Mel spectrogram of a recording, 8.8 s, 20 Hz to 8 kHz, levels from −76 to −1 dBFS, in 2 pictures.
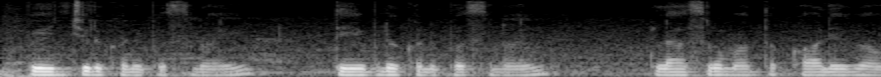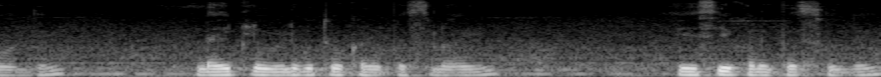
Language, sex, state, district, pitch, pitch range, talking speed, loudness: Telugu, male, Andhra Pradesh, Srikakulam, 120 Hz, 115-130 Hz, 100 wpm, -19 LUFS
